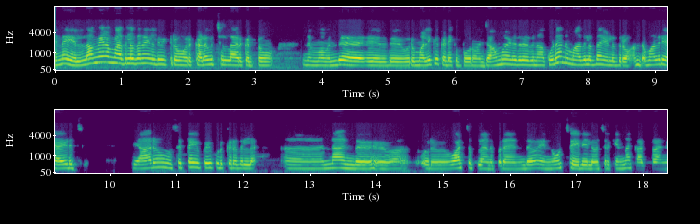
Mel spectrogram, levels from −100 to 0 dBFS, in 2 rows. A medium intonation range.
Yes: average, 3.4 semitones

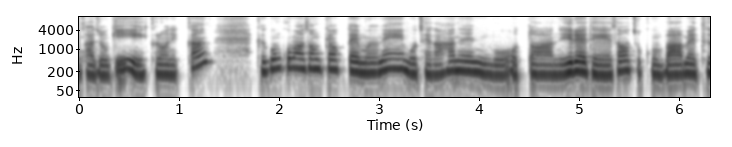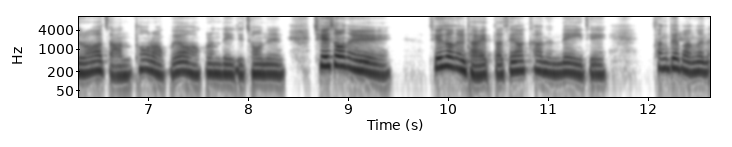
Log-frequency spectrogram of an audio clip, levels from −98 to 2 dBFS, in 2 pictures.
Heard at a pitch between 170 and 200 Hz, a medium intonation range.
Yes: high, 190 Hz; average, 4.9 semitones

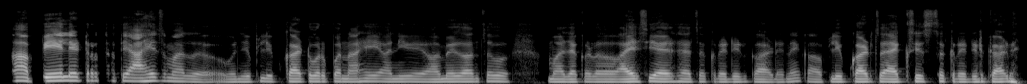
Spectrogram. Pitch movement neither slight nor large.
No: narrow, 1.9 semitones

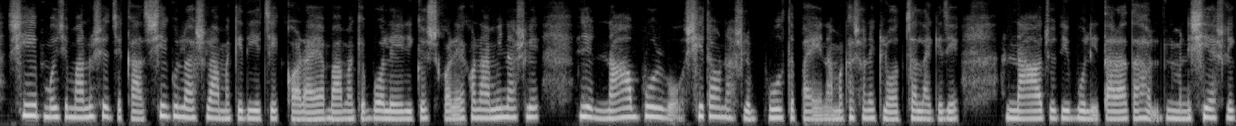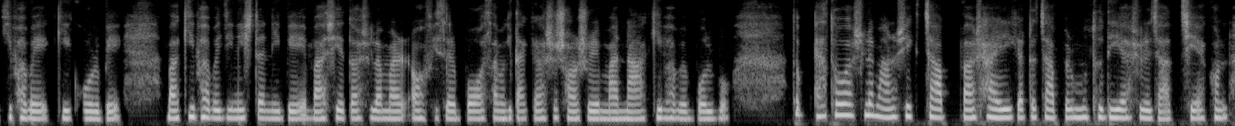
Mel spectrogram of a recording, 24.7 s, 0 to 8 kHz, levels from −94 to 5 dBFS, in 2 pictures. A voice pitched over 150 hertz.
Yes: high, 190 Hz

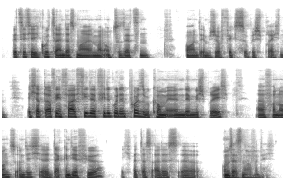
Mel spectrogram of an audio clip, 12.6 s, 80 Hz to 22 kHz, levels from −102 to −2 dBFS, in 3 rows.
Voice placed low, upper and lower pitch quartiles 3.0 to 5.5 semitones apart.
Yes: low, 120 Hz; average, 4.5 semitones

